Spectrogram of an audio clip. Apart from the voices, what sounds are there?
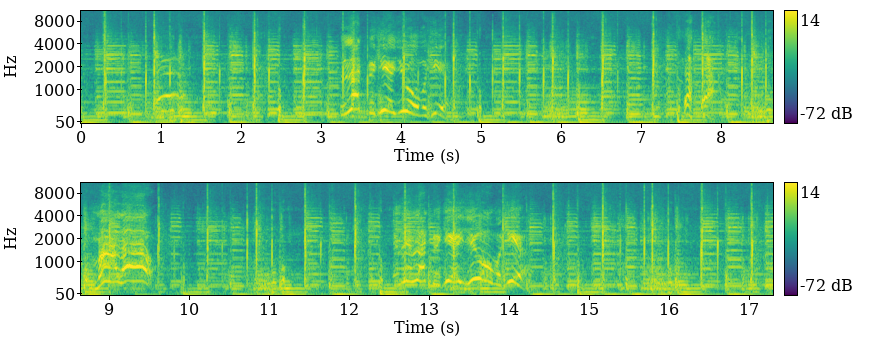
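audience clapping hands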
